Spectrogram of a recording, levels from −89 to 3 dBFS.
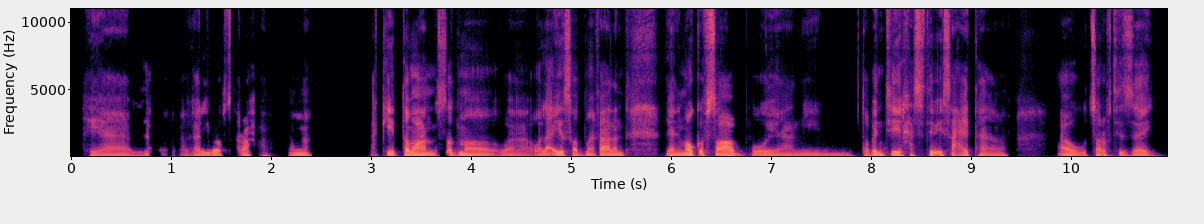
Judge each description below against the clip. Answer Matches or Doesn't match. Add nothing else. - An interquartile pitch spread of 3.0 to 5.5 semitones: Matches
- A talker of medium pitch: Doesn't match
